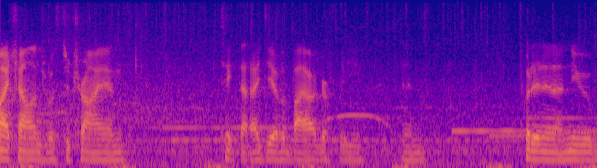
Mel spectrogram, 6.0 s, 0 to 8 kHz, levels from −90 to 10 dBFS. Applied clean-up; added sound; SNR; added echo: none; Crowd; 17 dB; none.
